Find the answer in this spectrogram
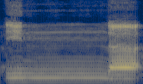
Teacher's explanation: مد الألف بمقدار حركتين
